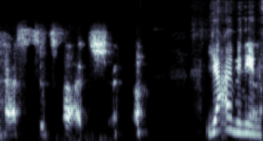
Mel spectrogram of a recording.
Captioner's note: laughs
